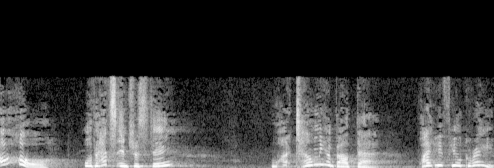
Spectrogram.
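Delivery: forced calm, feelings pushed down, swooping sing-song. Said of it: "push it down, push it down".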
